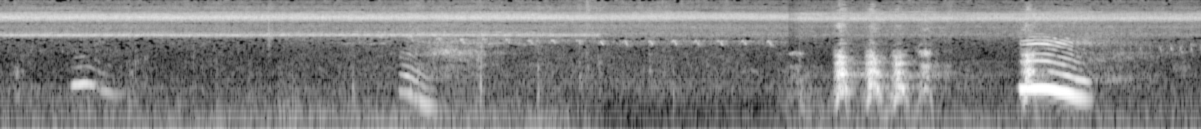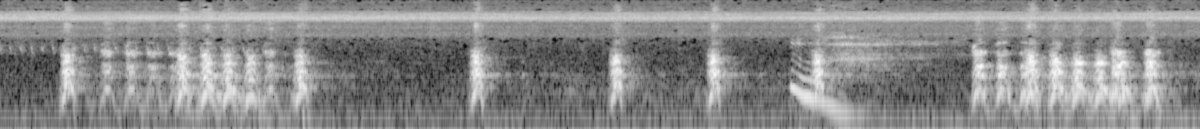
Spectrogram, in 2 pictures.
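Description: A dog barking in irregular bursts of quick barks, with a long yelp that falls in pitch about ten seconds in and is the loudest sound, and another falling yelp near twenty seconds.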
